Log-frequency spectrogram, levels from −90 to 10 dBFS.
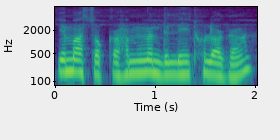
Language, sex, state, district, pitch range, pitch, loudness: Wancho, male, Arunachal Pradesh, Longding, 150-170 Hz, 155 Hz, -16 LUFS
